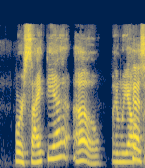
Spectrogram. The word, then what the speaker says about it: Forsythia: And it is F is for And you said for Cythia.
